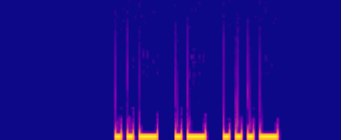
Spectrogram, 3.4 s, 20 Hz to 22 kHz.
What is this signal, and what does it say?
Morse code, heard as a keyed tone, about 20 wpm, 700 Hz. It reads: UAV
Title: All Cut Numbers - 3-Digit 20wpm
